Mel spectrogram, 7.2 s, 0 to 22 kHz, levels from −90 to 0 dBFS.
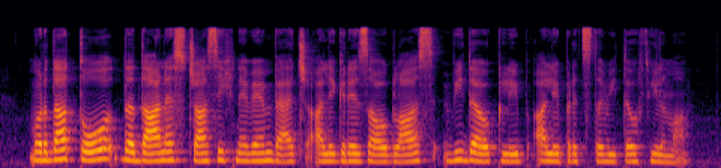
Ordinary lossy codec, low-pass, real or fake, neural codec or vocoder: none; 10.8 kHz; real; none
